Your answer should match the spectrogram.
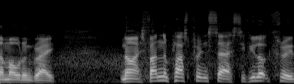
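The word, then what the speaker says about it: Vanden Plas: will rage forever of whether you pronounce it Van den Pla or Van den Plas. I am assured by very good people with great authority that because it's a Belgian origin name, it is Van den Plas, and I will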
